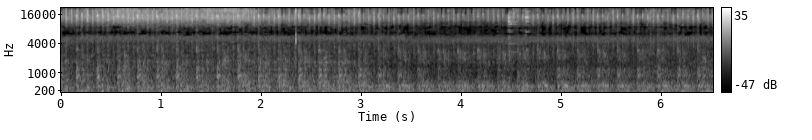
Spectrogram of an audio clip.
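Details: John Deere 730 two-cylinder diesel tractor with a rebuilt water pump, first run in 8 years after a belt start with the generator off: slow, even chuffing at about 150 beats a minute, holding a steady idle with no knock or miss.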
